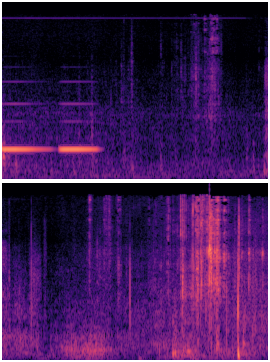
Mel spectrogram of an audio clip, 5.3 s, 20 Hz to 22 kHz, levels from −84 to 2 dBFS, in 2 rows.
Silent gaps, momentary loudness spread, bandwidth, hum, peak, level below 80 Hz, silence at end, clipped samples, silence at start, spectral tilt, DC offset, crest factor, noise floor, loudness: none; 26 LU; 17 kHz; none; 0 dBFS; -58 dBFS; 0 s; under 0.1%; 0 s; -1.5 dB/octave; under 0.1%; 28 dB; -52 dBFS; -22 LUFS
